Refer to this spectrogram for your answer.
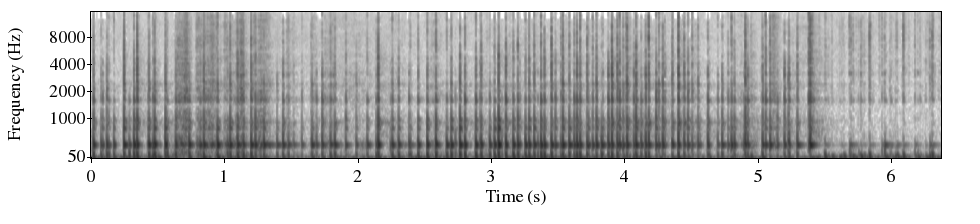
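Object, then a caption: Long cardboard tube. Long nails tap quickly on a large, long, hollow, empty brown cardboard paper roll core held horizontally. The dense stream of dry, rapid taps carries a steady hollow tone that rings from the tube. The tone fades near the end, leaving only the dull clicks.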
